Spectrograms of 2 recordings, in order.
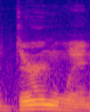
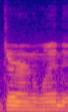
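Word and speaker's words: Dyrnwyn: thinking about is the Dernwin. Now, I've I've struggled to find a way to pronounce it. I think Dernwin is how to pronounce it.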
